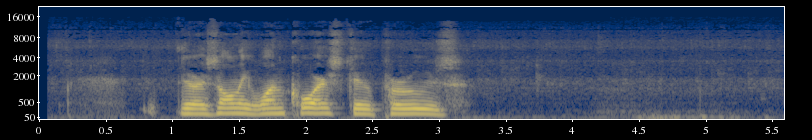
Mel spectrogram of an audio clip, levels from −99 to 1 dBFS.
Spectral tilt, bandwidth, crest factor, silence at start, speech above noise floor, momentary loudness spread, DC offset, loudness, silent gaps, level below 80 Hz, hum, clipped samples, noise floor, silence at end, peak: -7 dB/octave; 12.5 kHz; 22 dB; 0.8 s; 34 dB; 13 LU; under 0.1%; -21 LUFS; none; -54 dBFS; none; under 0.1%; -54 dBFS; 0.6 s; -2 dBFS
